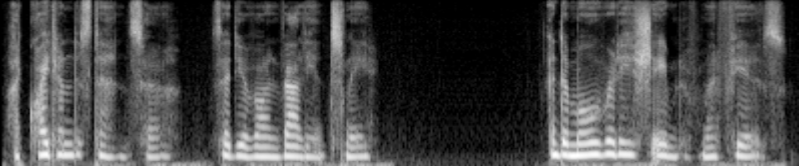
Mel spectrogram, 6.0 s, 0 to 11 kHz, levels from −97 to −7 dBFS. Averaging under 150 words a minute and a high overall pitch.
Yes: average, 140 wpm; high, 210 Hz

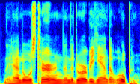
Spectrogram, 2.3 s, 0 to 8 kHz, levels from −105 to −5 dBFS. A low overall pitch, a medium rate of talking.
No: low, 125 Hz; fast, 255 wpm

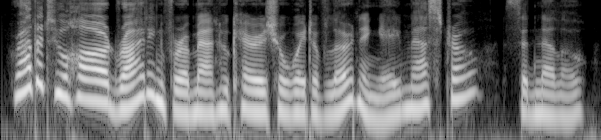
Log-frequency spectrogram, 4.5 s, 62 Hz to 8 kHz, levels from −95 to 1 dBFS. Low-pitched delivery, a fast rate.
No: high, 200 Hz; fast, 225 wpm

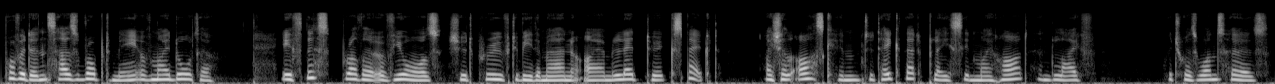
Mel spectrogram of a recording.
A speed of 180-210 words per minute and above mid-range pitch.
Yes: average, 190 wpm; high, 210 Hz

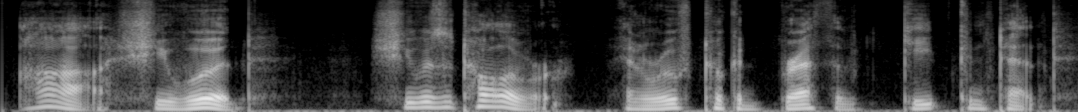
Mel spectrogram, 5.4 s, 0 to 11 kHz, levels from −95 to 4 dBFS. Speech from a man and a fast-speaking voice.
No: male; average, 155 wpm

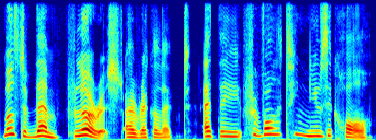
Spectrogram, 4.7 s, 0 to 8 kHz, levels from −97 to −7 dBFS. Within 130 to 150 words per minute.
Yes: average, 140 wpm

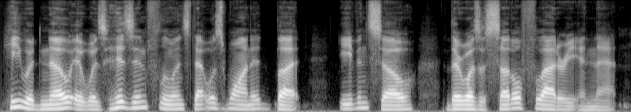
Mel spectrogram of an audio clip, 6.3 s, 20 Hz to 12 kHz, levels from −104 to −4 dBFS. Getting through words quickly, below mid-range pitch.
No: average, 190 wpm; low, 130 Hz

